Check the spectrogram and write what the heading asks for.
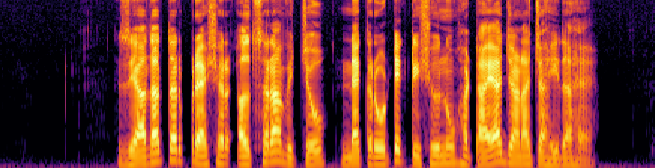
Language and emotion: Punjabi, neutral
